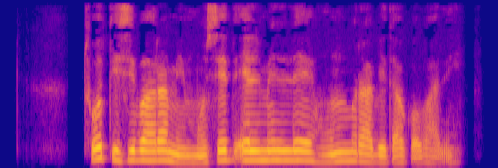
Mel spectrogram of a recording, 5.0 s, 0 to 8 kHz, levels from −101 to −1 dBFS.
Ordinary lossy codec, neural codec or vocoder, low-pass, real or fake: MP3, 32 kbps; none; 7.2 kHz; real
